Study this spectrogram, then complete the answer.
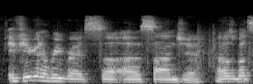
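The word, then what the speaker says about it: Sonja: pronounce it Cody uh I believe it's Sanja unless you are Spanish or whatever then it's Sonia yep number 62 She Devil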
